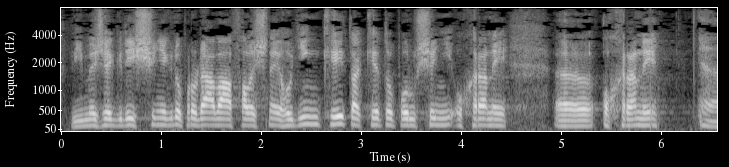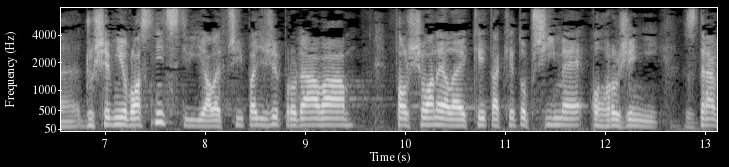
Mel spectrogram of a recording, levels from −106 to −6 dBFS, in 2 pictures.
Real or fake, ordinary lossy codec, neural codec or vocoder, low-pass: real; none; none; none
